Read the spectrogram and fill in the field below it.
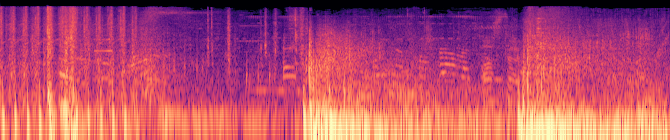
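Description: Automatic rifle fire rattles in a video game.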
